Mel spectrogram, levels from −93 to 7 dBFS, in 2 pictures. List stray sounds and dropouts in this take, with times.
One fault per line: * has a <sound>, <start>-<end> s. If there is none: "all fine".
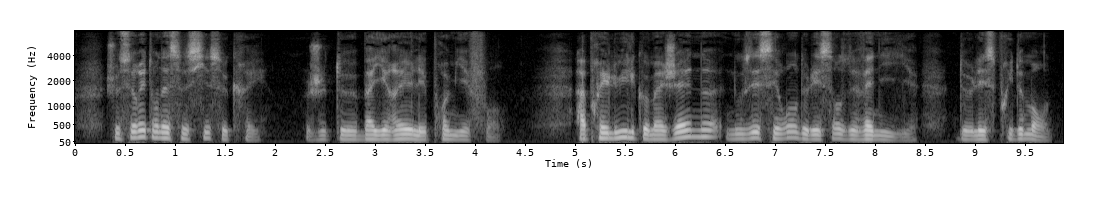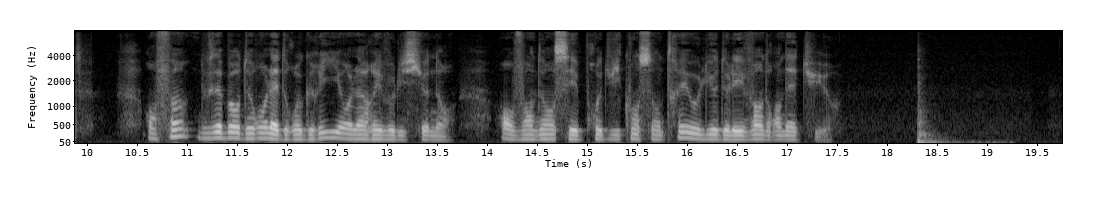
* has a thud, 18.3-19.3 s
